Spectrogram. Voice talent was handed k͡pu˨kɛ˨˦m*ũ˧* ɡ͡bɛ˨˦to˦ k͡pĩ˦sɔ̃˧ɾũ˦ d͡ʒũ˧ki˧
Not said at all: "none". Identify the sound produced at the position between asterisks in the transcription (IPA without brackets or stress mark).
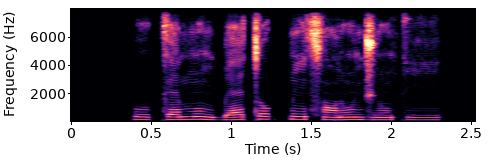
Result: ũ˦˨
